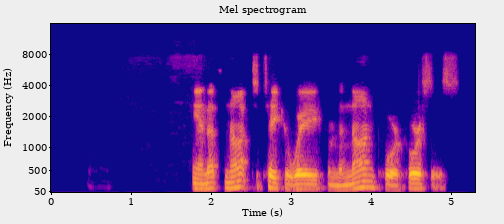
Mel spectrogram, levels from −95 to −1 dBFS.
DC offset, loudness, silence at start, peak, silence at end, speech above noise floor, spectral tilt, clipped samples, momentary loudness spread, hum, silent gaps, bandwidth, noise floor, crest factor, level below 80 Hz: under 0.1%; -21 LUFS; 1.75 s; -6 dBFS; 0.25 s; 57 dB; -6 dB/octave; under 0.1%; 13 LU; none; none; 8.2 kHz; -78 dBFS; 16 dB; -52 dBFS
